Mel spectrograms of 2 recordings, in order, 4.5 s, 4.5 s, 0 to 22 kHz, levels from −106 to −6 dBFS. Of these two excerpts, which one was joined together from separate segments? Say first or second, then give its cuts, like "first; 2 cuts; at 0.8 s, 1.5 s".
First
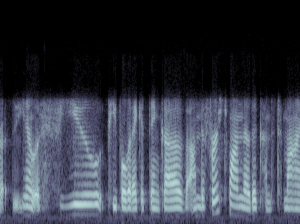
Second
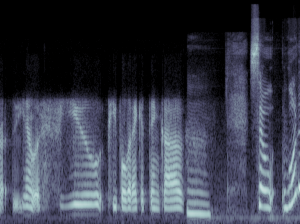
second; 1 cut; at 2.8 s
